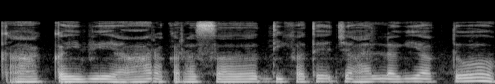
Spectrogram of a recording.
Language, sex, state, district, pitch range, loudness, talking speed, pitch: Chhattisgarhi, male, Chhattisgarh, Rajnandgaon, 125-135 Hz, -17 LUFS, 145 wpm, 125 Hz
